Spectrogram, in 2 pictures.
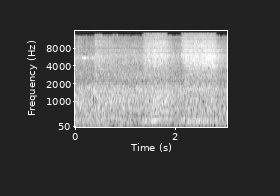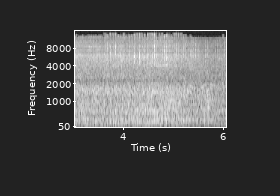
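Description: Ambient city street traffic: motorbikes and cars passing, a steady background hum with a couple of brief swells as vehicles go by.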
